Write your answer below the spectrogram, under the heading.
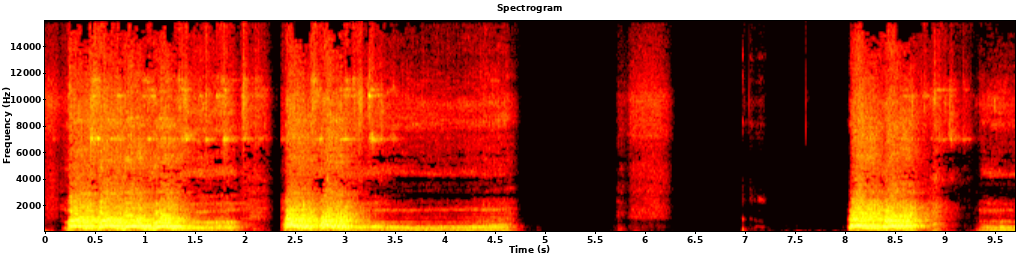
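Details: A house dog named Butler reacts to a dog shown on TV with loud, harsh, rapid barking in long bursts of about two seconds, separated by a few seconds of near silence before a final volley.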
